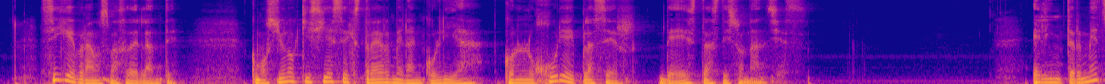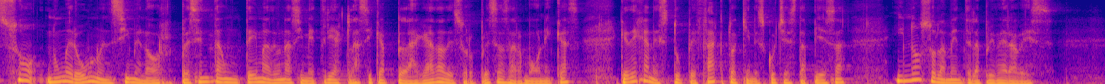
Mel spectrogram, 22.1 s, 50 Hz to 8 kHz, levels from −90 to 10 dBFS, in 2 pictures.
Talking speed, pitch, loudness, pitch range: 135 wpm, 100 Hz, -19 LUFS, 85-120 Hz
